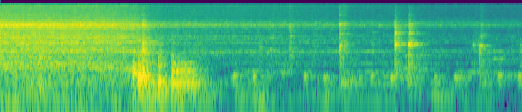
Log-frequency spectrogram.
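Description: Poppy-seed and mustard paste hitting hot oil in a steel pot, sizzling loudly and dying away about a second and a half in. After that come a few light metal and glass clinks as the spoon and bowl touch the pot and a glass lid is set on it.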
